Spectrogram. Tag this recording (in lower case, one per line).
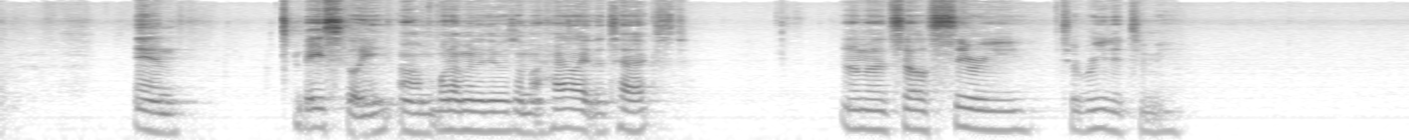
speech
